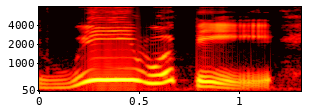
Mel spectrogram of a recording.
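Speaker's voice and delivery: high, loud, stretched-out whoop of joy; drawn-out elated cry; gleeful whoop. A narrator's reading. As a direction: let it fly like a happy old man skipping. Old man skipping in rain.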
